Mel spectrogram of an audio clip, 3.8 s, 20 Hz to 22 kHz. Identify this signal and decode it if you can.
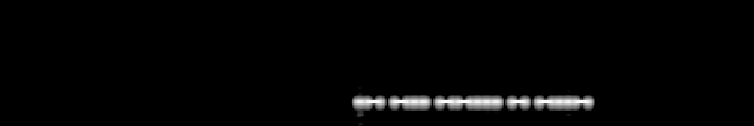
Morse code, heard as a keyed tone, about 53 wpm, 700 Hz. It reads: AD7TX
